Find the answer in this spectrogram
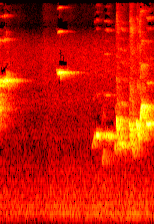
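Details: White-rumped shama song with a clear high whistle, a pause, a second short whistle, then a rich rising run of fluty and buzzy notes.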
